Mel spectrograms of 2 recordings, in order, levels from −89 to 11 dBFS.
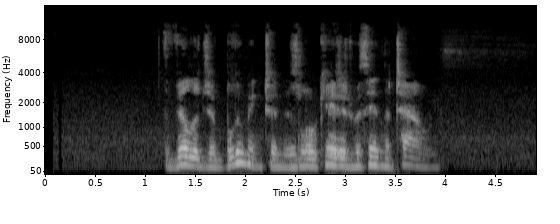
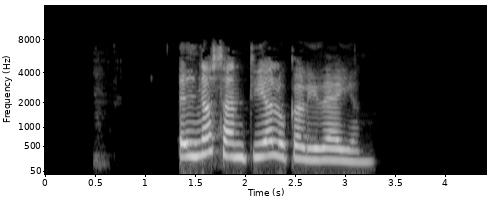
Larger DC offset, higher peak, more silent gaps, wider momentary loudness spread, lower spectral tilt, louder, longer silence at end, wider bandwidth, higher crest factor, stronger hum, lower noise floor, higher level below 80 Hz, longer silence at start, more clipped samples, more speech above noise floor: neither; second, -12 dBFS vs -2 dBFS; neither; about the same, 9 LU vs 8 LU; first, -5.5 dB/octave vs -3.5 dB/octave; second, -30 LUFS vs -15 LUFS; about the same, 1.1 s vs 1.15 s; first, 11 kHz vs 7.8 kHz; about the same, 20 dB vs 18 dB; neither; second, -63 dBFS vs under -90 dBFS; second, -72 dBFS vs -66 dBFS; second, 1.2 s vs 1.35 s; neither; second, 34 dB vs over 75 dB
